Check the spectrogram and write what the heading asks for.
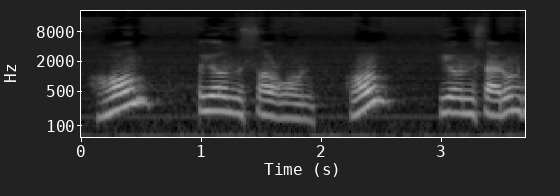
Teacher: then izhar shafwi will take place within the mim sakina, that is here nasalization gunna will not be done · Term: इजहार शफवी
